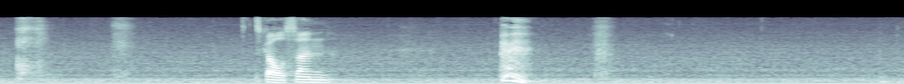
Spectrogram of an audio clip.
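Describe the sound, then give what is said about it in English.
A short, honking nose blow bursts out, then a second briefer snort a couple of seconds later, both fairly loud, with a few spoken words nearby. “I'm gonna blow my nose before I get started.”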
